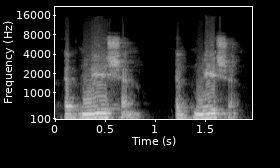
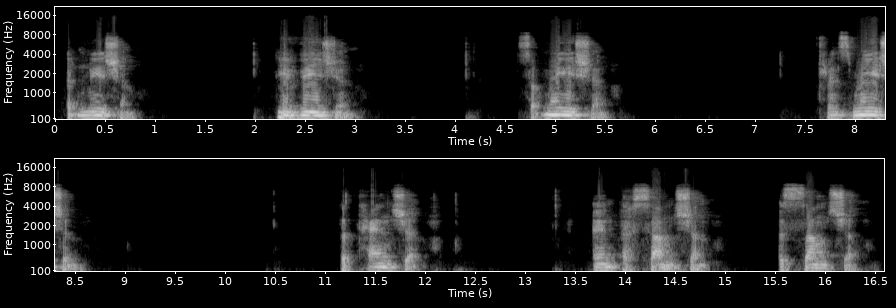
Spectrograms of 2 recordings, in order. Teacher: the stress is on the syllable before the suffix on the second syllable from the last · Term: penultimate syllable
